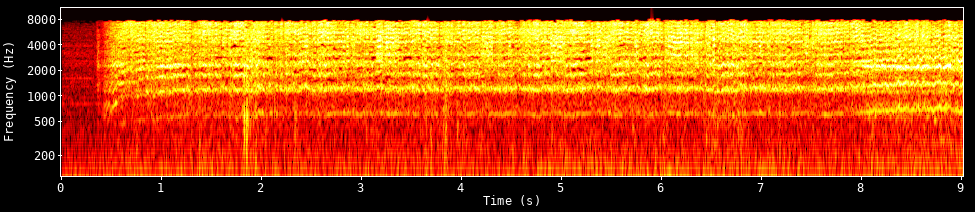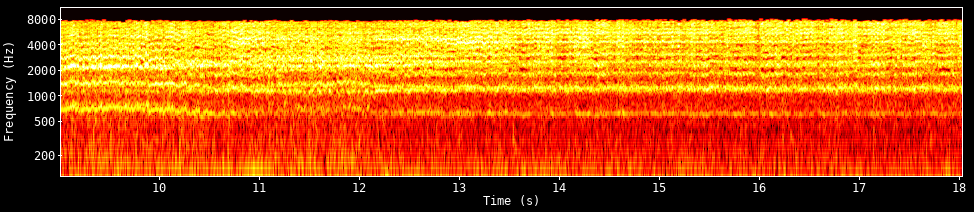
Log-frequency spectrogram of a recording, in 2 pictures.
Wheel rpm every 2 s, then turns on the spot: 120, 160, 160, 160, 160, 160, 160, 160, 160.
none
